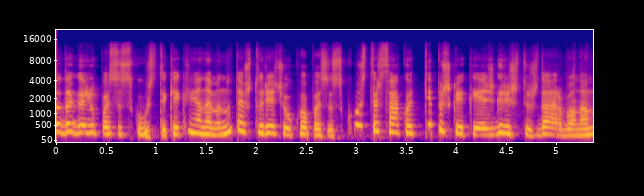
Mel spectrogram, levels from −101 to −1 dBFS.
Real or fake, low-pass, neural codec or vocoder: fake; 14.4 kHz; autoencoder, 48 kHz, 128 numbers a frame, DAC-VAE, trained on Japanese speech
